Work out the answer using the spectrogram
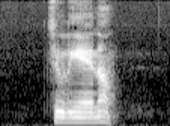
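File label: "tsuliyena", Cherokee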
